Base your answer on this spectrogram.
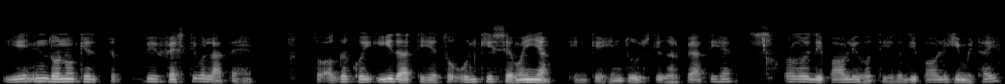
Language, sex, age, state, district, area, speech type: Hindi, male, 45-60, Rajasthan, Jodhpur, urban, spontaneous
